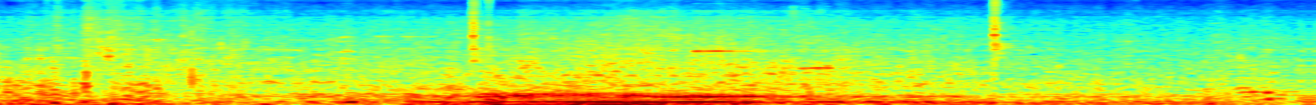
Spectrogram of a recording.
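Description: Hand-held key-cutting pliers clicking sharply as they punch notches into a brass vehicle key blade, two clicks a couple of seconds apart. Underneath, a vehicle engine hums, swelling to its loudest in the middle.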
